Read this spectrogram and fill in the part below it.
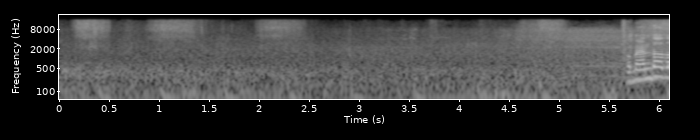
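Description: A broom swishes softly across a floor in short strokes.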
